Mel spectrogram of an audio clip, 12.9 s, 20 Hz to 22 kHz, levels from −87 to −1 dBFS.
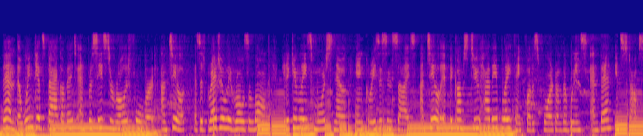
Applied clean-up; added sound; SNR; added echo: none; Bass guitar; -5 dB; reverberation time 1.0 s.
